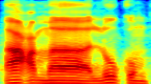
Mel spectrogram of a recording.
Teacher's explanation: میم پہ الف مدہ ہے، کاف کو باریک پڑھنا ہے، لام کو باریک پڑھنا ہے، اور یہاں ملانے کی صورت میں میم ساکن کا اظہار ہے۔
